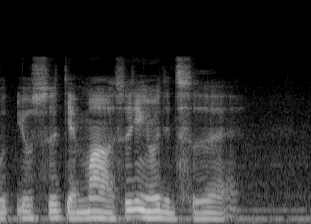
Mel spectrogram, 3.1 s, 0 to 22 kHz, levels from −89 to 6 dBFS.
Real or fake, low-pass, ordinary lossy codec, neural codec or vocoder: real; none; none; none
